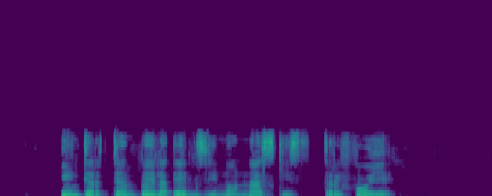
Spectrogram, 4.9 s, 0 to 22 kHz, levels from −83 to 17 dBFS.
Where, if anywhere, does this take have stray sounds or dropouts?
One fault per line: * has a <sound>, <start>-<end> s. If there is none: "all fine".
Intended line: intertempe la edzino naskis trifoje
all fine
